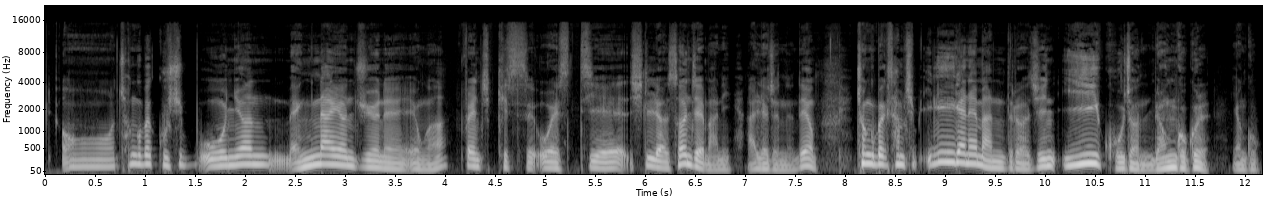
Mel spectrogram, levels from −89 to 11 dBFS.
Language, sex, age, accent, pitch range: Korean, male, 40-59, native, 95-150 Hz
